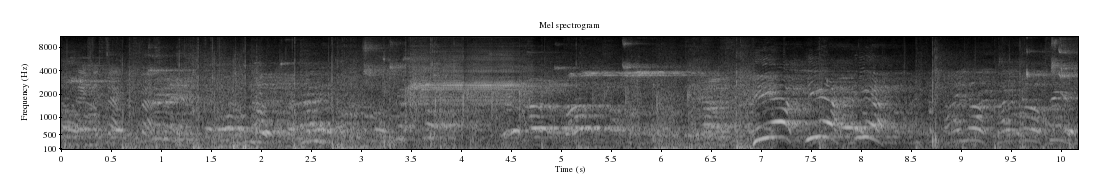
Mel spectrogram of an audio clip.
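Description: Basketball being dribbled on an indoor court during a game, with players and spectators calling out and short high squeaks of sneakers on the floor, all echoing in a large gym hall.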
